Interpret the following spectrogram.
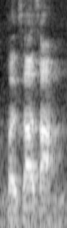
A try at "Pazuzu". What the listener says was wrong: No, U, not A. Pazaza.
